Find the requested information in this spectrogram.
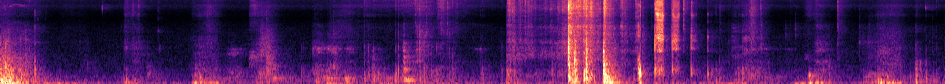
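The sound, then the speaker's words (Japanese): Aluminium foil being torn off and spread out for salting: faint rustles and taps, then a burst of bright, crisp crinkling midway, easing back into quieter handling noises. “ちょっとだけアルミホイル敷いて塩引きたいと思います。”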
